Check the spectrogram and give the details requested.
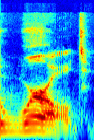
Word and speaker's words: world: were you in the world okay now let's get to the word that everyone's here for world so we practice the beginning were were were and then it's a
